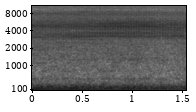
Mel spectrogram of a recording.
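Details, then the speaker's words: Truck at idle: thin, loud high-pitched whine riding constantly over the engine, new since an incident that damaged the truck; the alternator is suspected as the source, not confirmed. "Sounds like it's coming out of the alternator. Super loud. That's new after the incident."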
